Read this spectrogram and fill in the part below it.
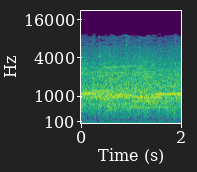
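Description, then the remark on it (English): A large Hollywood audience cheers and whoops steadily, a dense, loud wash of crowd noise with no pauses and no single voice standing out. “And there you hear, of course, Hollywood demonstrating its utter lack, its utter bankruptcy on the moral level, cheering and so on and so forth.”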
